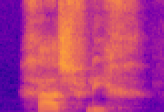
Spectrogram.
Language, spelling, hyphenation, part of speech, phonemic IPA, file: Dutch, gaasvlieg, gaas‧vlieg, noun, /ˈɣaːs.flix/, Nl-gaasvlieg.ogg
- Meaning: a common lacewing, fly of the family Chrysopidae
